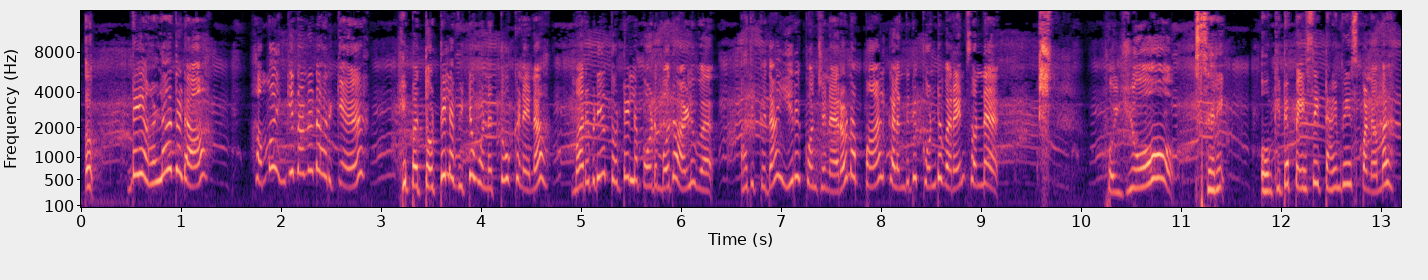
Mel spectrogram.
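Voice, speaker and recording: A woman's voice: very high voice, lively intonation, fairly quick, pauses often, noisy background. A woman voicing a harried young mother in a cartoon, exasperated and scolding as she complains. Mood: frustrated. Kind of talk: cartoon voice acting.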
